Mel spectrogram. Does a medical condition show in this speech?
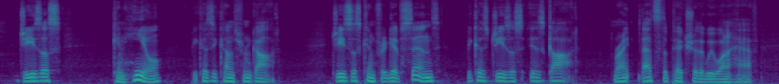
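No.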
